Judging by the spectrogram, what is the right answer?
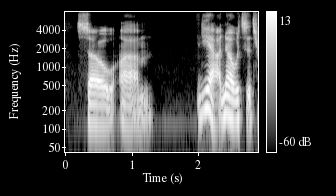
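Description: A woman's very deep, low voice with vocal fry and an American accent, over a quiet background. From New Jersey, New York metro area. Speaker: landscape painter. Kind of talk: interview.

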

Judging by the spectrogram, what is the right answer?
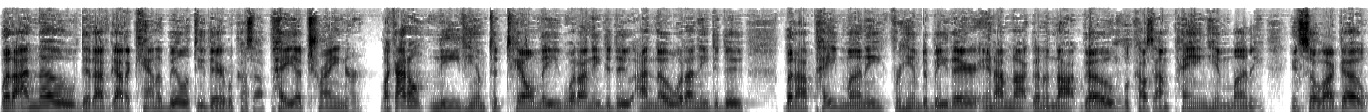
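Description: A man with a Southern US accent, fairly high-pitched, at a fairly quick pace, with ordinary pitch variation. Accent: Southern American. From US South, Nashville, Tennessee. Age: 60s. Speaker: business coach. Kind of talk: interview.

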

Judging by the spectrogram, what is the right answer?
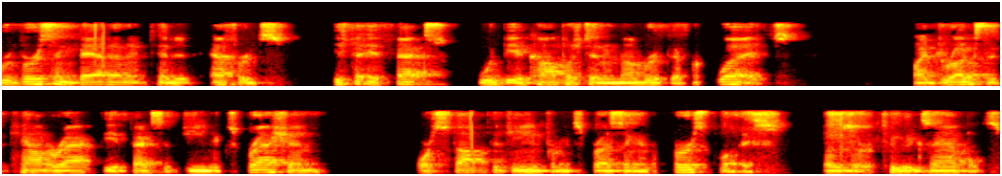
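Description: With an American accent, a man speaks in an ordinary speaking voice at a moderate pace, his pitch fairly low and his intonation lively. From US South, Little Rock, Arkansas. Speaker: philosophy professor. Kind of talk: interview.

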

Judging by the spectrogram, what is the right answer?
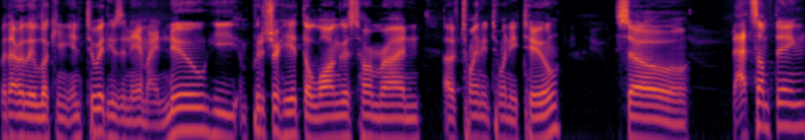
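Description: In a dry, close recording with no echo, a man with an ordinary speaking voice talks at a fairly quick pace, at a medium pitch with ordinary pitch variation. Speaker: podcast co-host. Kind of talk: casual chat. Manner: joking.

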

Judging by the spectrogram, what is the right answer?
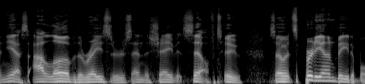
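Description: Talking at a very fast pace, a man uses ordinary pitch variation in a dry, close sound with no echo. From US South. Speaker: podcast host. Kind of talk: casual chat.

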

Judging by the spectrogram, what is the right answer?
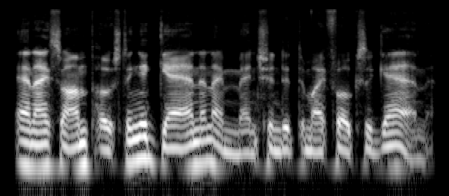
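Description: A man with an American accent, vocal fry, lively intonation and a fairly quick pace. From US Midwest, Chicago area. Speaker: actor and audiobook narrator. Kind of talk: casual chat. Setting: remote call. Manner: quiet.

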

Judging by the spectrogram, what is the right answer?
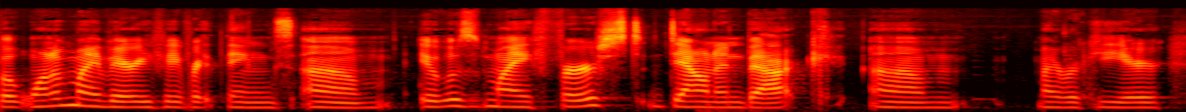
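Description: A woman with an American accent and an ordinary speaking voice, medium in pitch with ordinary pitch variation. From Utah. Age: 20s. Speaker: professional cheerleader. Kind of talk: casual chat. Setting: studio.

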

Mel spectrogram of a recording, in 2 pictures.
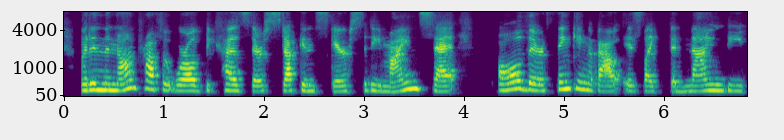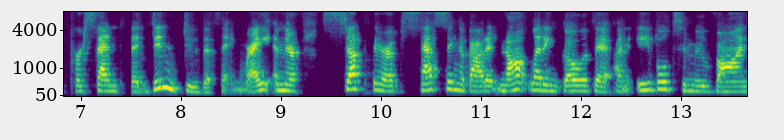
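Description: A loud voice with a bright, sharp tone runs on with hardly any pauses and ordinary pitch variation. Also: woman, medium pitch for a woman, moderate pace. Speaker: podcast host and fundraising coach. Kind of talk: interview.

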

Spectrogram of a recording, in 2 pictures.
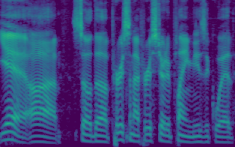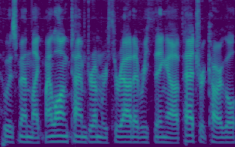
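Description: This man has an ordinary speaking voice and a fairly low pitch. He moves at a fairly quick pace with hardly any pauses. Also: fairly even intonation. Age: 20s. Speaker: musician. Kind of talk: casual interview.

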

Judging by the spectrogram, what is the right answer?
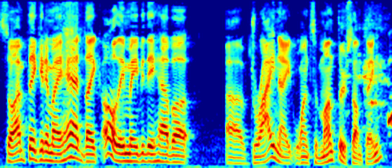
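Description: A man's normal speaking voice, medium in pitch, at a moderate pace with lively intonation. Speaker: podcast co-host. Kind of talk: casual chat. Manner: playful.

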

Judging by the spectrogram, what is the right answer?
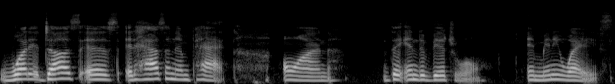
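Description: Using an unremarkable speaking voice, a woman with a medium pitch talks at a fairly slow pace with fairly even intonation. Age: 30s. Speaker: dating podcast host. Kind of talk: solo podcast monologue.

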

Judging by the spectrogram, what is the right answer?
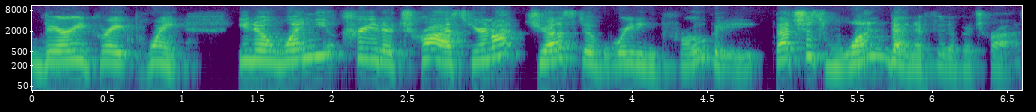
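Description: An animated, high-pitched woman's voice with an American accent and very wide pitch swings. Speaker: estate planning attorney. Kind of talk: interview and Q&A advice. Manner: fast, animated.

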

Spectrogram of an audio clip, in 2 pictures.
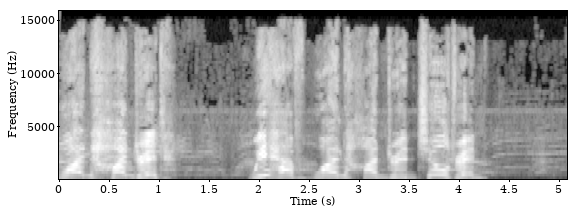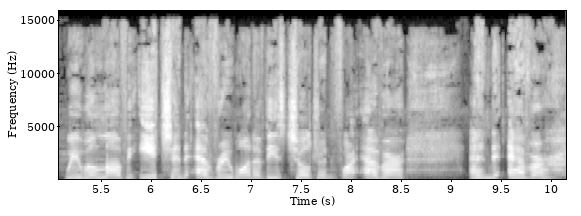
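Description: A woman's put-on character voice, high-pitched, bright and sharp in tone, slow, with long, frequent pauses. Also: ordinary pitch variation.

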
